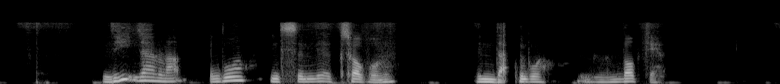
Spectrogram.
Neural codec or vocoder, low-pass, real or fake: codec, 16 kHz, 0.5 kbps, X-Codec, HuBERT features, trained on general audio; 7.2 kHz; fake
